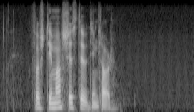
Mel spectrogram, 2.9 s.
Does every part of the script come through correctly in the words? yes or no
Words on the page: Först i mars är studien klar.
yes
